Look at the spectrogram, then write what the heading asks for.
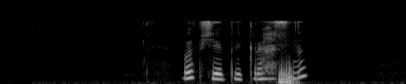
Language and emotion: Russian, positive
